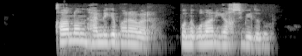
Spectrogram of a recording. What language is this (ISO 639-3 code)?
uig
